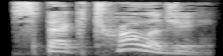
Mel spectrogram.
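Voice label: "spectrology", English, British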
